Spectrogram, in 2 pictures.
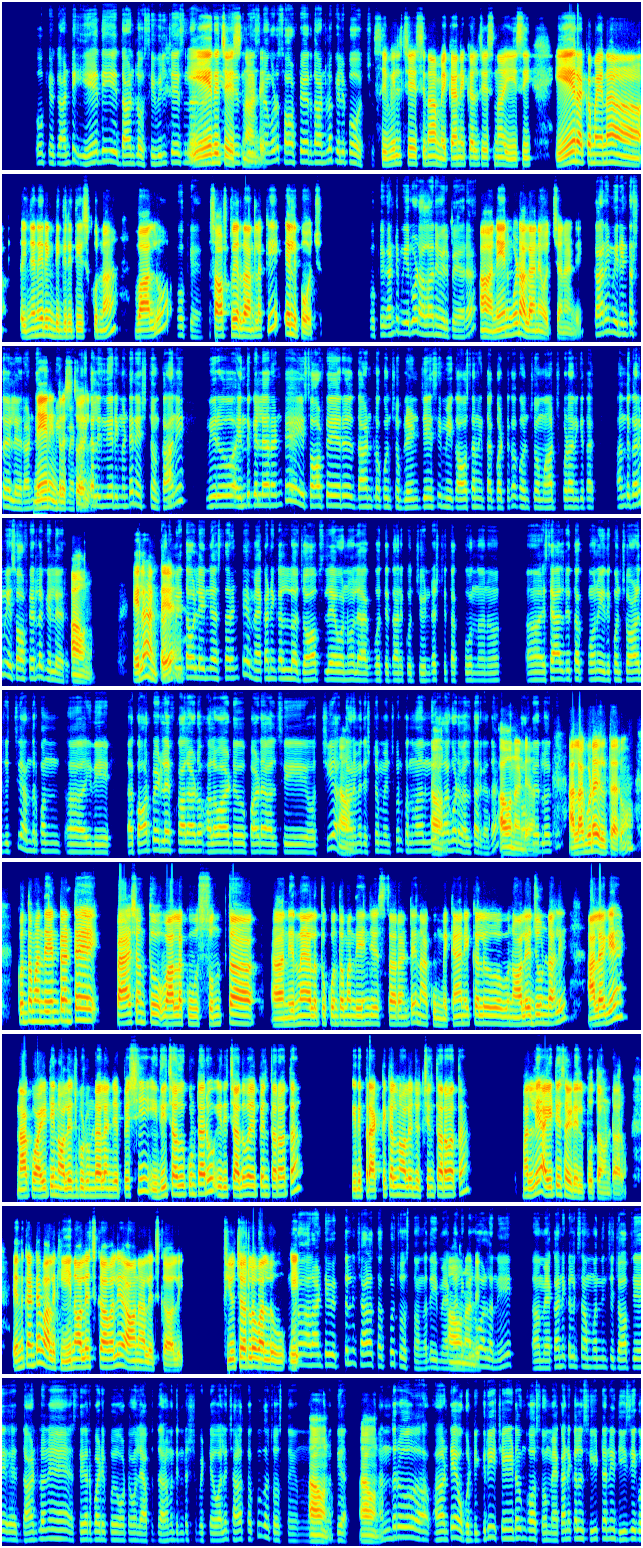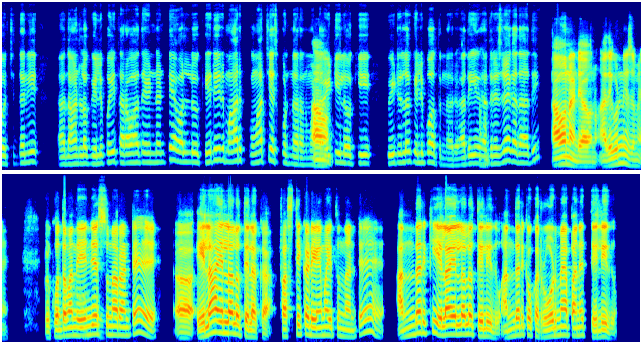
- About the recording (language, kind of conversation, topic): Telugu, podcast, కెరీర్ మార్పు గురించి ఆలోచించినప్పుడు మీ మొదటి అడుగు ఏమిటి?
- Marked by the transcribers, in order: in English: "సివిల్"; in English: "సాఫ్ట్‌వేర్"; in English: "సివిల్"; in English: "మెకానికల్"; in English: "ఈసిఈ"; in English: "సాఫ్ట్‌వేర్"; in English: "ఇంట్రెస్ట్‌తో"; in English: "ఇంట్రెస్ట్‌తో"; in English: "మెకానికల్ ఇంజనీరింగ్"; in English: "సాఫ్ట్‌వేర్"; in English: "బ్లెండ్"; in English: "సాఫ్ట్‌వేర్‌లోకి"; in English: "మెకానికల్‌లో జాబ్స్"; in English: "ఇండస్ట్రీ"; in English: "సాలరీ"; in English: "కార్పొరేట్ లైఫ్"; in English: "సాఫ్ట్‌వేర్‌లోకి"; in English: "ప్యాషన్"; in English: "మెకానికల్ నాలెడ్జ్"; in English: "ఐటీ నాలెడ్జ్"; in English: "ప్రాక్టికల్ నాలెడ్జ్"; in English: "ఐటీ సైడ్"; in English: "నాలెడ్జ్"; in English: "నాలెడ్జ్"; in English: "ఫ్యూచర్‌లో"; in English: "మెకానికల్"; in English: "మెకానికల్‌కి"; in English: "జాబ్"; in English: "ఇంట్రెస్ట్"; in English: "మెకానికల్ సీట్"; in English: "ఈజీగా"; in English: "కెరియర్"; in English: "ఐటీలోకి"; other noise; in English: "ఫస్ట్"; in English: "రోడ్ మ్యాప్"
